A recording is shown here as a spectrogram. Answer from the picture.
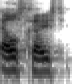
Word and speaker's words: Elstgeest: part is the the difficult part is else haste that's the family name and it has the like the dutch people uh pronounce it so that's why it's very difficult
